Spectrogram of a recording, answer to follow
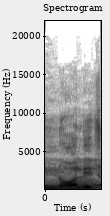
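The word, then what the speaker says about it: knowledge: जैसे कोई नॉलेज को नॉलेज भी कहते हैं, तो के को अगर पढ़ देंगे तो वो क्या होगा, वो हमारी प्रोनंसिएशन गलत हो जाएगी। लेकिन अगर हम उसको पढ़ेंगे नहीं तो वो हमारी प्रोनंसिएशन क्या होगी, बिल्कुल एक्यूरेट होगी।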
